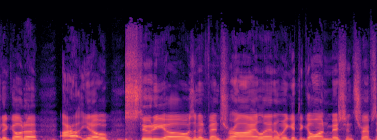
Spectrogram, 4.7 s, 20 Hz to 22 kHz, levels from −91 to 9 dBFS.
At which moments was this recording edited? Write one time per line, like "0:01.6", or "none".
0:01.6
